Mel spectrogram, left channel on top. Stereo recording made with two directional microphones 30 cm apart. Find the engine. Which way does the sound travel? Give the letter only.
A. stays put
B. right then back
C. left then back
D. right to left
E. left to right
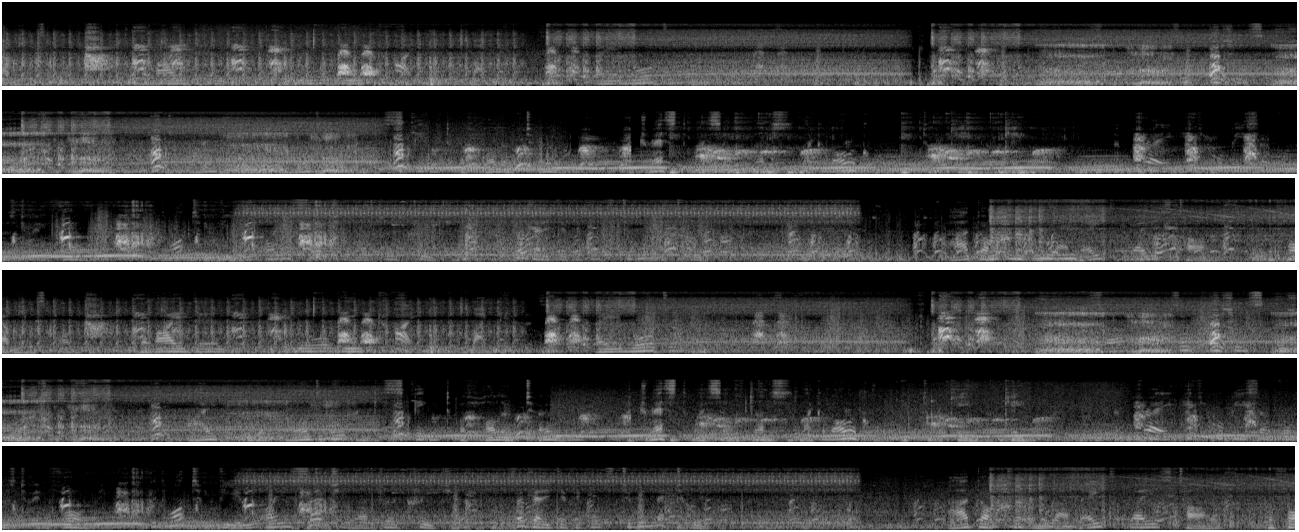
A.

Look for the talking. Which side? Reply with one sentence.
In this clip you hear the talking on the right.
